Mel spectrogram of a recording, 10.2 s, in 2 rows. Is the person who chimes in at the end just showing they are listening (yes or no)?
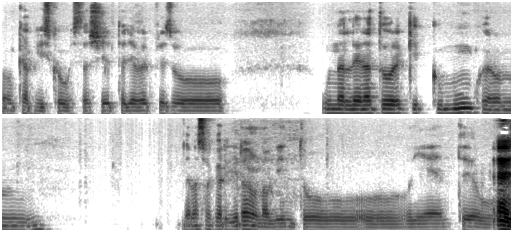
no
